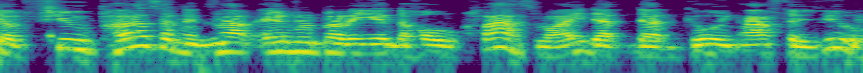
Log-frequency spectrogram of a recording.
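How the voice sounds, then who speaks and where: A Cambodian accent at a moderate pace. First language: Khmer. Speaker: interviewer. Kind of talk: interview. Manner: halting.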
